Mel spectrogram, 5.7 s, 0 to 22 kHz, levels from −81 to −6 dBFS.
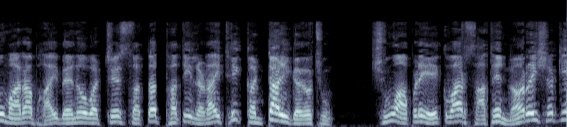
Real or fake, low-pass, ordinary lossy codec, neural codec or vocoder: fake; 10.8 kHz; AAC, 32 kbps; vocoder, 44.1 kHz, 128 mel bands, Pupu-Vocoder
